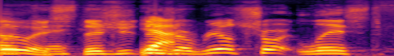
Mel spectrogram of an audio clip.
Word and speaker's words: Louis: It's Louis. I just is it Louis? – Here. It says it rhymes with Chewy.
